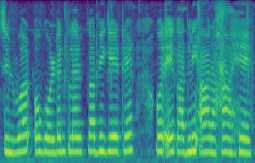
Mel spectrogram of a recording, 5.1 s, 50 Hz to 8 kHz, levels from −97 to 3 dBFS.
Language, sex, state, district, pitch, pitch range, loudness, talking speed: Hindi, female, Uttar Pradesh, Lucknow, 260 Hz, 255-270 Hz, -13 LUFS, 165 wpm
